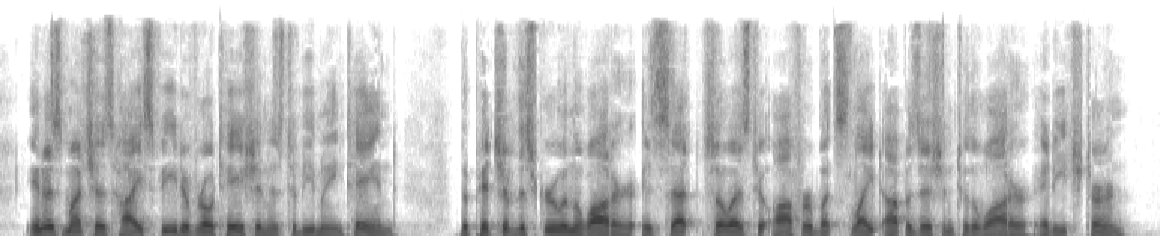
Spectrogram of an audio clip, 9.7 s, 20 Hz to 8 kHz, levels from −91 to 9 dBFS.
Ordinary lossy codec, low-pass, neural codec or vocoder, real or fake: AAC, 32 kbps; 7.2 kHz; none; real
